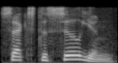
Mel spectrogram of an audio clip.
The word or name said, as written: sexdecillion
